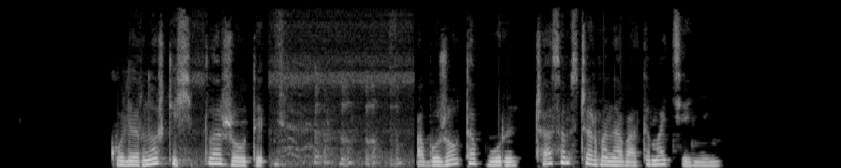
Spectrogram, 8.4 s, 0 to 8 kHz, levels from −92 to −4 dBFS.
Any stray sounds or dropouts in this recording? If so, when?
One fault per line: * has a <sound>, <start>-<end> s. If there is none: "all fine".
* has a dropout, 1.9-2.1 s
* has a laugh, 2.7-4.1 s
